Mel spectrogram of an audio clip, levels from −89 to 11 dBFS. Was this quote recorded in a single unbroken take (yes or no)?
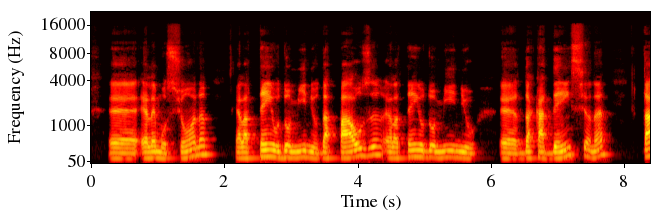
yes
